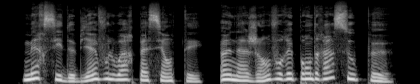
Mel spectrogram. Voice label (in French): merci de patienter, ivr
